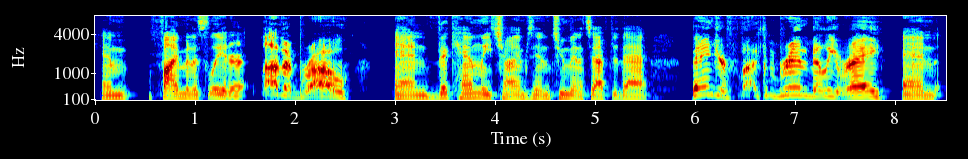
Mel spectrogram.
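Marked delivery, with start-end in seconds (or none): 1.7-2.5 loud, high imitation of a hyped-up friend; enthusiastic shout. Acts out friend's enthusiastic online reply. 6.0-7.9 high, loud mock heckle; hammed-up yelled jibe; Vic Henley. Acts out Vic Henley's heckling reply.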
